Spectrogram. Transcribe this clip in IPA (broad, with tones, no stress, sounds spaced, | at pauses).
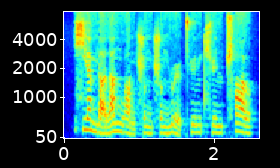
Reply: ɕ j ɛ˥˨ m j ä̰˨˩ l ä˦ n̪ w ɑ̰˨˩ ŋ ʂ ʊ˨˦ ŋ ʂ ʊ˨˦ ŋ ɻ ɻ̩˨˩ t̪ʰ y˦ n t͡ɕʰ y˦ n ʈ͡ʂʰ ɑ˥˨ ʊ̯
